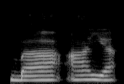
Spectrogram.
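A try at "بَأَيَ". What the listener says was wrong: Pendek semua. Nah, gitu.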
